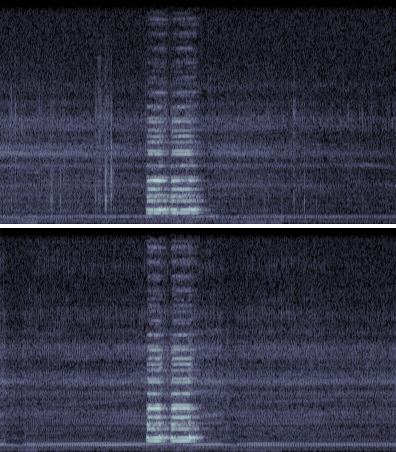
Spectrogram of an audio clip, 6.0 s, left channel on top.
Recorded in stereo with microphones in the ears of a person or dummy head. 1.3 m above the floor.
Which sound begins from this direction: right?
A car horn, at 2.2 s.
